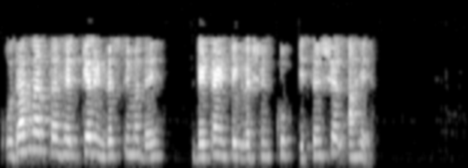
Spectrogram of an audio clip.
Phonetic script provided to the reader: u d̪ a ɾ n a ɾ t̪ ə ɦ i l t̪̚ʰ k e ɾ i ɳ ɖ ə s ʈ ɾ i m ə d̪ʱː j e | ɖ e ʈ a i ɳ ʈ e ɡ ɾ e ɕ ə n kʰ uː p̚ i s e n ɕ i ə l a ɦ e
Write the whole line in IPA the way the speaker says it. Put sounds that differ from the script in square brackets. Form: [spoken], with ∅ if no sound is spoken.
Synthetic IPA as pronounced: u d̪ a ɾ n a ɾ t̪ ə ɦ [e] l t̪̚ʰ k e ɾ i ɳ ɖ ə s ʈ ɾ i m ə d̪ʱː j e | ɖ e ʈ a i ɳ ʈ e ɡ ɾ e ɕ ə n kʰ uː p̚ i s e n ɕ i ə l a ɦ e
